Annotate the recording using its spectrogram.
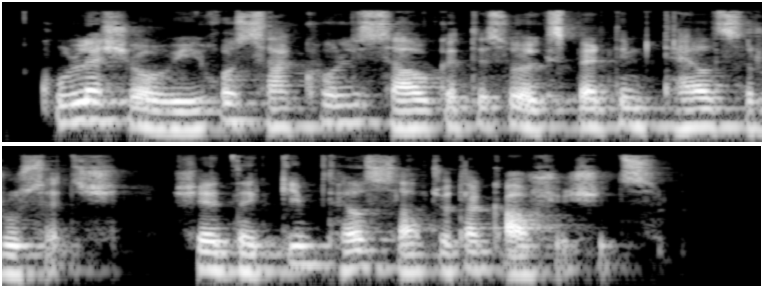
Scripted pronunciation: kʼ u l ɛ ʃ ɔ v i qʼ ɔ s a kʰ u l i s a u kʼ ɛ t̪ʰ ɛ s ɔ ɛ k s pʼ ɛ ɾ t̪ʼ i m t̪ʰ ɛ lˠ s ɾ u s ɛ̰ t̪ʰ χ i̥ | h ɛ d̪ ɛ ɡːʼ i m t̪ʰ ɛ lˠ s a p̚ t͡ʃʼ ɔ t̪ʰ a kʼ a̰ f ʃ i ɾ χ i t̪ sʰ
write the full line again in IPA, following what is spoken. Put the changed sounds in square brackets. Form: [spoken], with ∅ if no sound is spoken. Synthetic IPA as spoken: kʼ u l ɛ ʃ ɔ v [iː] qʼ ɔ s a kʰ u l i s a u kʼ ɛ t̪ʰ ɛ s ɔ ɛ k s pʼ ɛ ɾ t̪ʼ i m t̪ʰ ɛ lˠ s ɾ u s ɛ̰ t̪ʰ [ʃ] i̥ | [ʃ] ɛ d̪ ɛ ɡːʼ i m t̪ʰ ɛ lˠ s a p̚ t͡ʃʼ ɔ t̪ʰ a kʼ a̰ f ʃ i ɾ [ʃ] i t̪ sʰ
